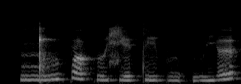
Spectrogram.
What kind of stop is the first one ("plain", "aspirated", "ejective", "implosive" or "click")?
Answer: click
